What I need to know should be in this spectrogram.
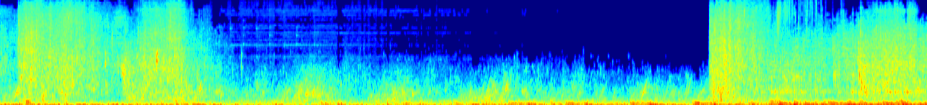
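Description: Water splashes as a swimmer strokes at the surface.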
